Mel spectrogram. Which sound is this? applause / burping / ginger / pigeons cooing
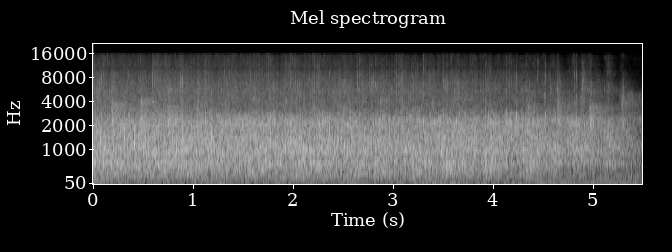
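applause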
